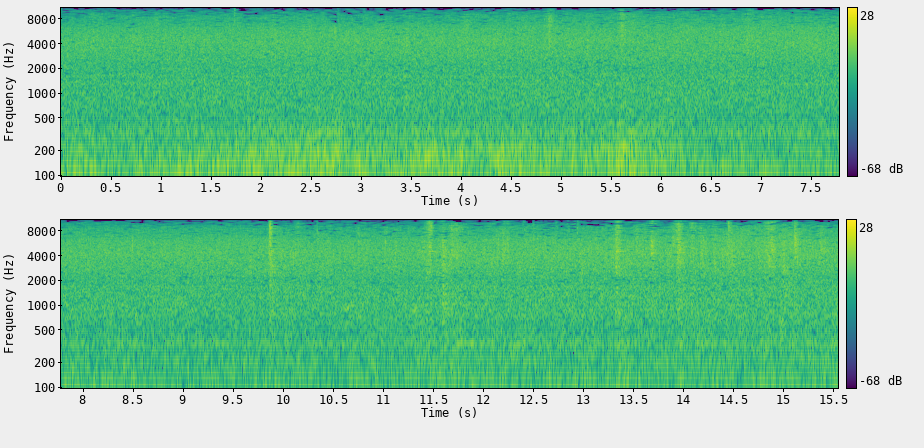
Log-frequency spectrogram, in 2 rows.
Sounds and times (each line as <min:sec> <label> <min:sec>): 0:00.0 rain 0:15.5
0:01.2 thunder 0:07.7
